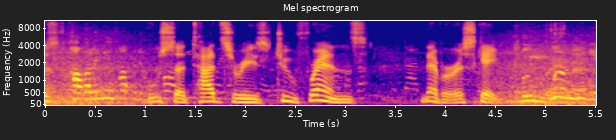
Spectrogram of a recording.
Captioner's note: speaking alternate language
